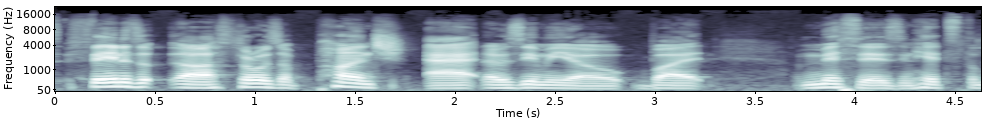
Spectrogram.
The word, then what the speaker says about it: Azimio: Say his name for me one time, Matt. – Azimio. – Oh my God, great.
